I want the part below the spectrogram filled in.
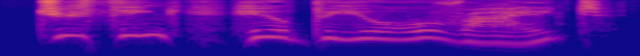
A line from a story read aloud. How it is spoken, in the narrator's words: said Hermione nervously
